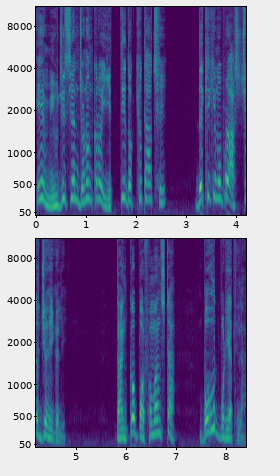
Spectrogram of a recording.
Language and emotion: Odia, surprised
